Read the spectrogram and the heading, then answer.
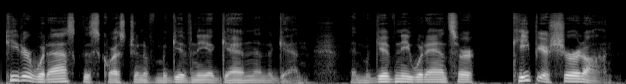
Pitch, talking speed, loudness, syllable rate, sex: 105 Hz, 170 wpm, -18 LUFS, 5.4 syllables/s, male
